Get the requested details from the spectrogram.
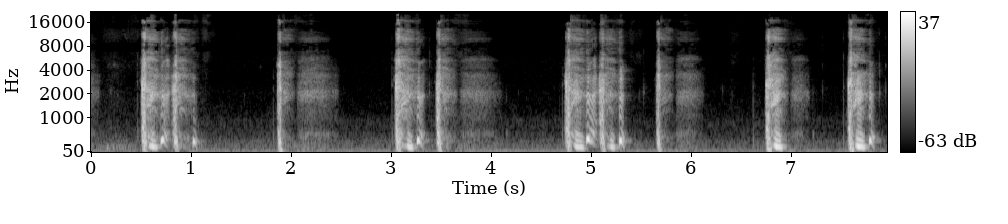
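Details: Repeated coughing in pairs and triplets, about a dozen coughs in eight seconds in a quiet room, from someone who suspects a cold after waking with a stuffy nose, sneezing, severe headache and later a fever.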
